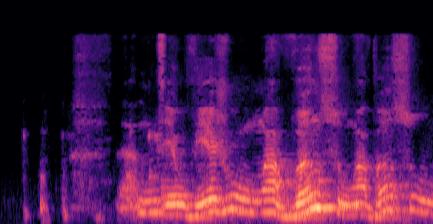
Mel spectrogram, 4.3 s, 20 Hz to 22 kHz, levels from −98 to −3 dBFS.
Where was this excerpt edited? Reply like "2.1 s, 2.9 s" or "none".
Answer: 1.6 s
